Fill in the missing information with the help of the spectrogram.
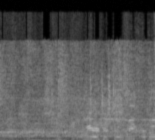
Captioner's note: cheers & applause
